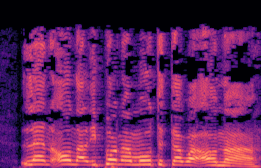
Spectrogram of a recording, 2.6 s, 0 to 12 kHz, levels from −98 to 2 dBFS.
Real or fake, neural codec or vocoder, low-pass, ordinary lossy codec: real; none; 9.9 kHz; MP3, 48 kbps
